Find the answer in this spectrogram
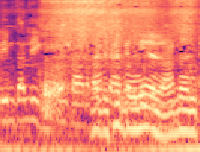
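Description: A steady high hiss starting about half a second in, under a man's voice talking.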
